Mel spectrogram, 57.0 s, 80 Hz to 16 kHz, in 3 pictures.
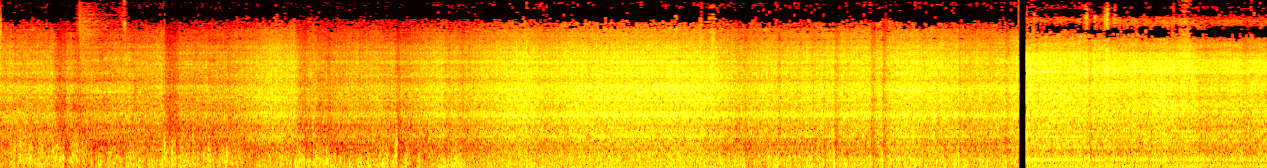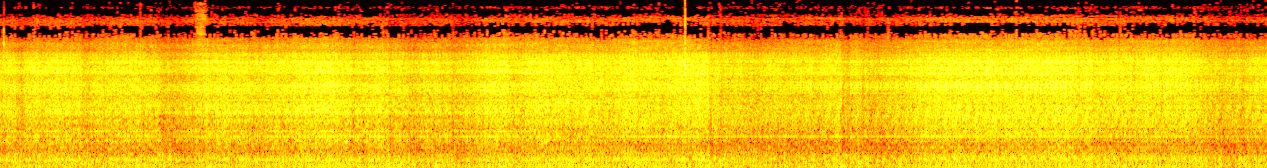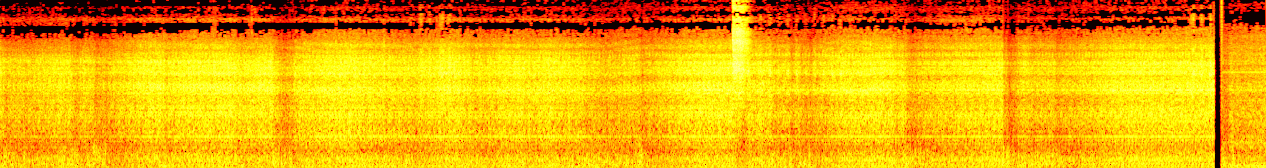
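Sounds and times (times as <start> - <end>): diesel truck engine running: 0.0 - 57.0
hydraulic whine: 0.0 - 57.0.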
